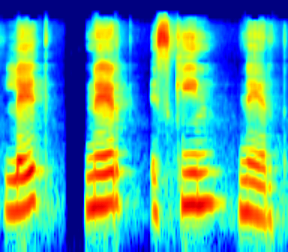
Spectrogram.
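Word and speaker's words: Lynyrd Skynyrd: Poco después de firmar, lanzaron su álbum de debut, Pronounced Led, Nerd, Skin, Nerd.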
